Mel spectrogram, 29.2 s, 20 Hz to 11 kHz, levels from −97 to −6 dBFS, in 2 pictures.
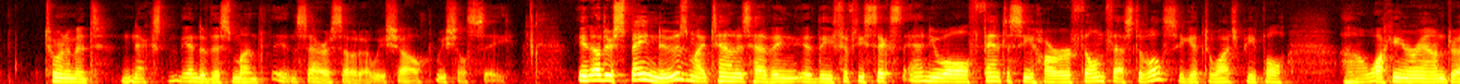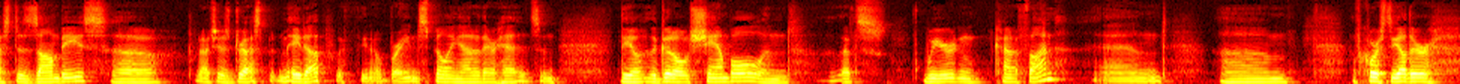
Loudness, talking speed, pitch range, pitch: -24 LUFS, 155 wpm, 125-150 Hz, 135 Hz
